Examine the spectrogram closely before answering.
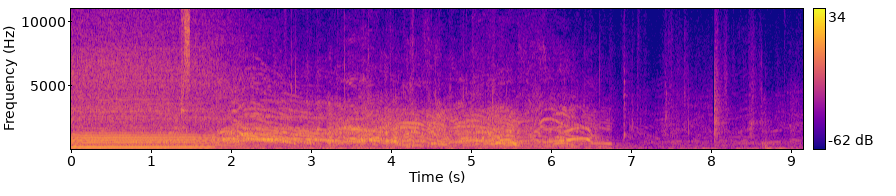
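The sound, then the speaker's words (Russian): A chainsaw is used to open a beer bottle: a loud, steady engine drone gives way to a dense, roaring rev with voices, then cuts off sharply near the end, leaving quieter scattered sounds. “Бензопилой открывают бутылку пива.”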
